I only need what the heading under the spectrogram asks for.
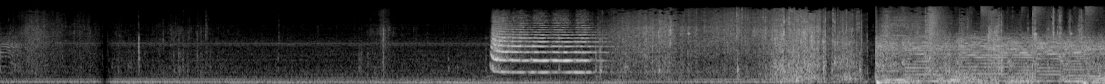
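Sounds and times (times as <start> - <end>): low steady hum: 0.0 - 8.8
air horn blare: 4.9 - 6.3.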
